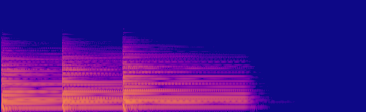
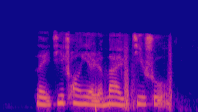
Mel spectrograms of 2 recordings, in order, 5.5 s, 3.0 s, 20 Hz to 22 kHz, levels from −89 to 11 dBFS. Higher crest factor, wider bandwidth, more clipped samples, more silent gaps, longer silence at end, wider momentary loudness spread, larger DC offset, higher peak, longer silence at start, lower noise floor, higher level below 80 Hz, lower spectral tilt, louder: about the same, 18 dB vs 16 dB; second, 6.4 kHz vs 8.2 kHz; neither; neither; first, 1.75 s vs 0.4 s; first, 14 LU vs 10 LU; neither; first, -10 dBFS vs -16 dBFS; second, 0 s vs 0.55 s; first, -90 dBFS vs -84 dBFS; about the same, -58 dBFS vs -62 dBFS; first, -9 dB/octave vs -4 dB/octave; first, -27 LUFS vs -30 LUFS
